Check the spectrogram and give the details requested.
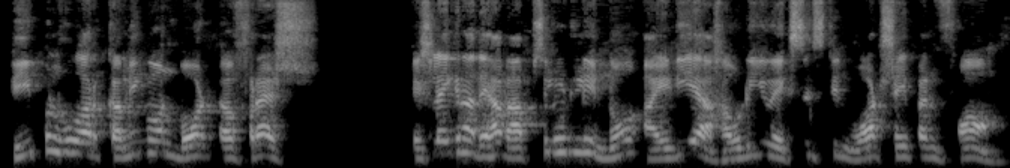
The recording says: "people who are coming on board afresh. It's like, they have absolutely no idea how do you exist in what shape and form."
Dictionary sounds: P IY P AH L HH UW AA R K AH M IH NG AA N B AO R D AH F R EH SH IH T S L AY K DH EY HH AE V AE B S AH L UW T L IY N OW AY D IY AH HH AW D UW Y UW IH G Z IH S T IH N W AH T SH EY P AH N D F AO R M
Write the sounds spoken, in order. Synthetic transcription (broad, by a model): P IY P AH L HH UW AA R K AH M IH NG AA N B AO R D AH F R EH SH IH T S L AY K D EY HH AE V AE B S AH L UW T L IY N OW AY D IY AH HH AW D UW Y UW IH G S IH S T IH N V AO T SH EY P AH N D F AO R M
